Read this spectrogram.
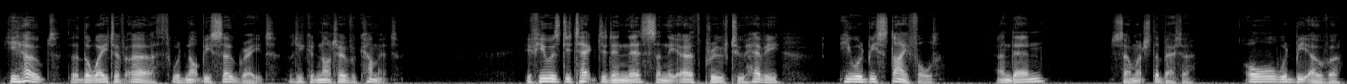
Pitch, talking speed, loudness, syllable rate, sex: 105 Hz, 190 wpm, -17 LUFS, 5.6 syllables/s, male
